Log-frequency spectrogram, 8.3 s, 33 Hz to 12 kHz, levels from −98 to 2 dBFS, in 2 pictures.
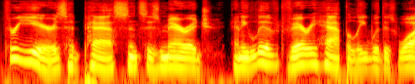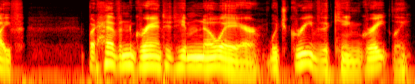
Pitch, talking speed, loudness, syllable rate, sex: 105 Hz, 190 wpm, -20 LUFS, 5.1 syllables/s, male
